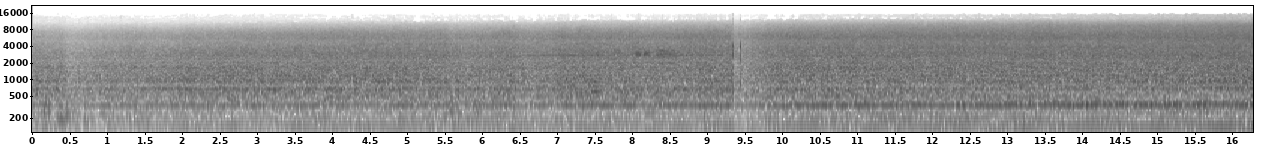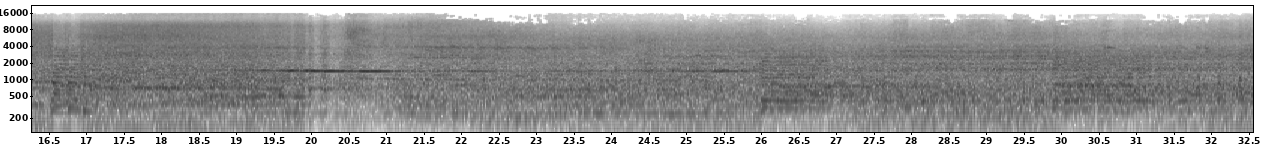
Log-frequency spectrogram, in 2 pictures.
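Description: Norfolk Southern diesel-electric locomotives working hard as they haul an empty coal train up a grade. The sound grows louder as they approach and pass about halfway through, followed by empty coal hopper cars rolling by.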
